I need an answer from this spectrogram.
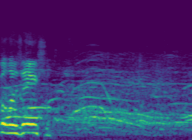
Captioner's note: audience cheering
